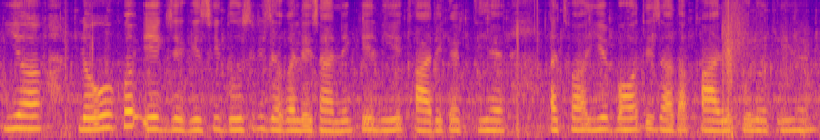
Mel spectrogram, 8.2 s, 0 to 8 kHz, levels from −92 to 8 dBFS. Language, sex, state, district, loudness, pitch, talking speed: Hindi, female, Uttar Pradesh, Jyotiba Phule Nagar, -16 LUFS, 225 Hz, 170 wpm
